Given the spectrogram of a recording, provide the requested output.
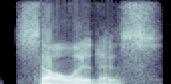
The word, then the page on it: solidus: American English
